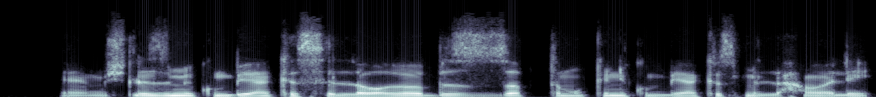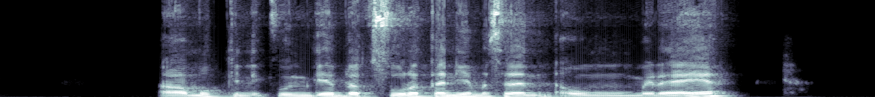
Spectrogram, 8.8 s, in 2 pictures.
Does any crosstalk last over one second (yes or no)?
no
